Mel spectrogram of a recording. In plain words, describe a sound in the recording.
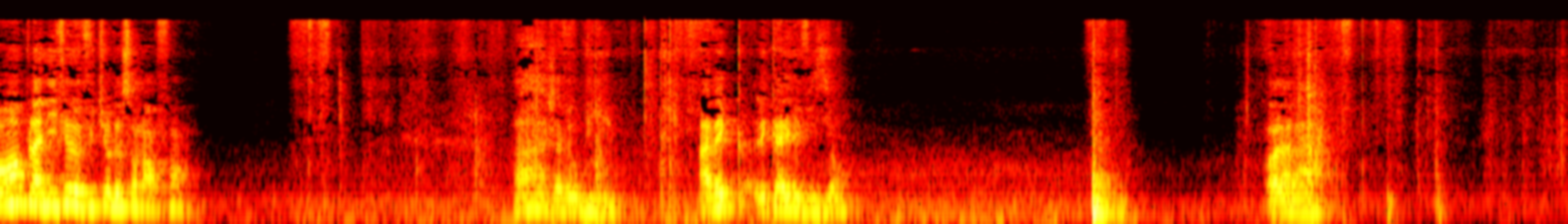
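Paper rustles as a booklet is handled.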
